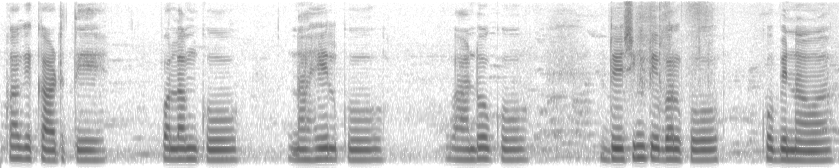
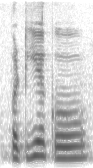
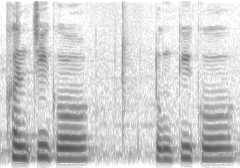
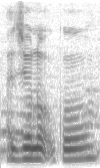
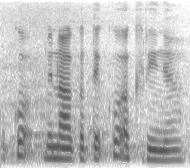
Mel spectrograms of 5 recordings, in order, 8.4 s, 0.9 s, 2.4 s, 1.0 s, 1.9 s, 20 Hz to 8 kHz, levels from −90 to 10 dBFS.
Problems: background sounds at intervals, background conversations at intervals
